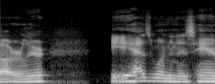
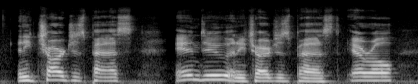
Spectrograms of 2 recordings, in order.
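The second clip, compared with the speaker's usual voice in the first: usual speaking voice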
